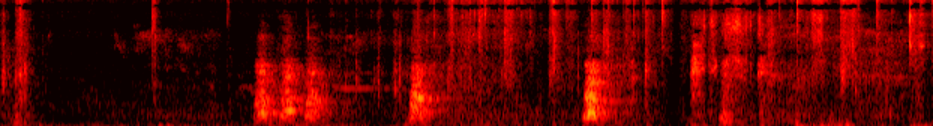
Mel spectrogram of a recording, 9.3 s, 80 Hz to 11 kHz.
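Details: Dog on a walk, from a group of huskies and Central Asian Shepherds, runs off after something it saw; three short barks spaced about 1.5 seconds apart over rustling movement, with a person talking and faint music.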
